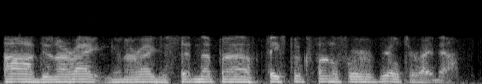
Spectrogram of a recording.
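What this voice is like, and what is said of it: Rough, worn-out voice. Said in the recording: “apologize for my voice. I had too much fun on the last night”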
